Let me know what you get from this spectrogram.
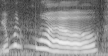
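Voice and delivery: slow, lukewarm "It went well." with a rise on "went"; underwhelmed reading. Shown as a demonstration. Boss giving lukewarm feedback, drawn out and unimpressed. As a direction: let "It went well." sound like merely all right. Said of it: "saying, like, it went all right, not great".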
